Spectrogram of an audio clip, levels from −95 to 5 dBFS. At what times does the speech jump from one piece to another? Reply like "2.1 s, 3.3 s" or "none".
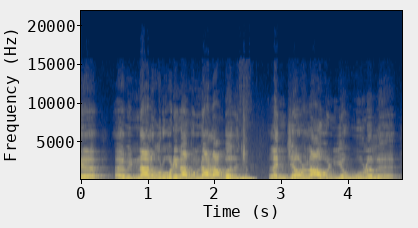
2.4 s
